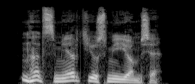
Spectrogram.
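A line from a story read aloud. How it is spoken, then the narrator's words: Tearful sigh. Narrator (Russian): вздохнул храбр, утирая слезы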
